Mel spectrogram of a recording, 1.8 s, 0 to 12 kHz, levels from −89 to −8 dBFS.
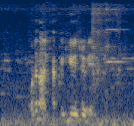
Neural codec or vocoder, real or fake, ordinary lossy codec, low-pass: none; real; Opus, 32 kbps; 10.8 kHz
